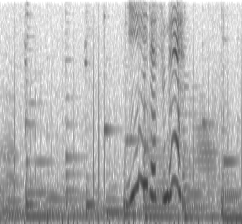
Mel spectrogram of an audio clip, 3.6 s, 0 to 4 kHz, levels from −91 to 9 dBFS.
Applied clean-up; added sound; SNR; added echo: none; Crackle; 15 dB; none.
